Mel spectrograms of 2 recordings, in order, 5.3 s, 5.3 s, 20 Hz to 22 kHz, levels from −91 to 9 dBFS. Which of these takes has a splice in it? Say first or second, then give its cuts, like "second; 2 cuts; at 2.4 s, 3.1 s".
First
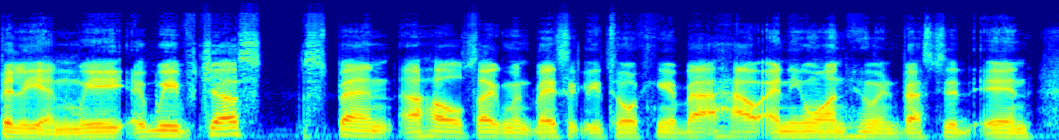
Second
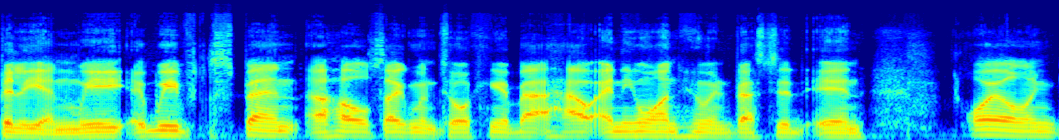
second; 2 cuts; at 1.0 s, 2.2 s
